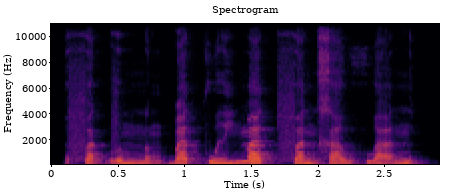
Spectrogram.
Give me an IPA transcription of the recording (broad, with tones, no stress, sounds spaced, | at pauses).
f a˨˩ k̚ v ə˨˩ m n ɔ̰˧˨ ŋ ɓ a˦˥ t̚ k w ɨ˨˦ j m a˦˥ t̚ f a˧ n x a˧˩ w h w a̰˧˥ n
